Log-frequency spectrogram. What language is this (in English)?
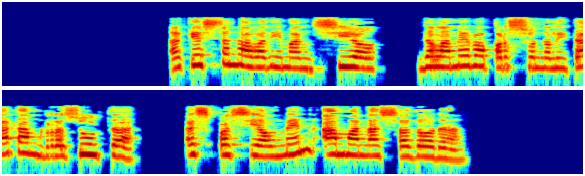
Catalan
